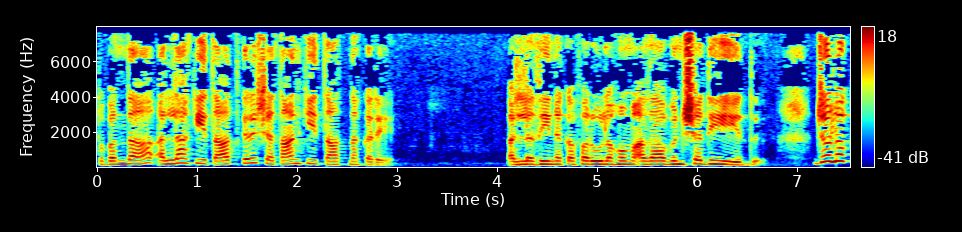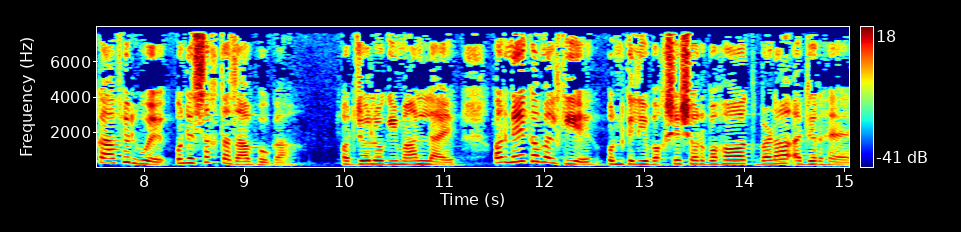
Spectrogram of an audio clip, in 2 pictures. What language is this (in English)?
Urdu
